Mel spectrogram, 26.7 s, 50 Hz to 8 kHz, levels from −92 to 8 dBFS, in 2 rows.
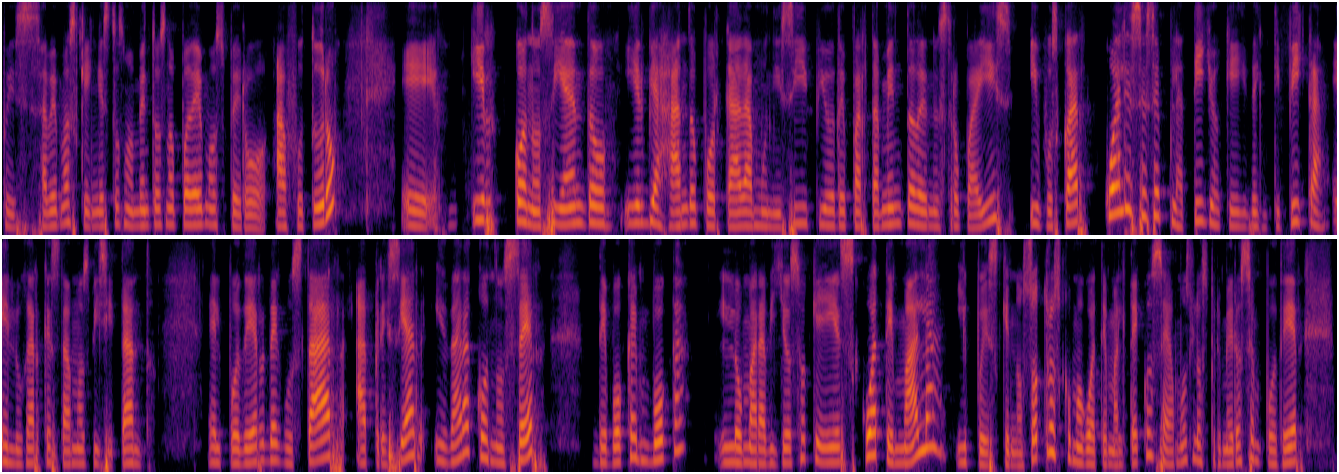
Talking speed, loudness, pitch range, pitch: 145 wpm, -30 LUFS, 175-215 Hz, 185 Hz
